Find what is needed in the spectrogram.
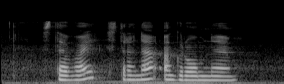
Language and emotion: Russian, neutral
